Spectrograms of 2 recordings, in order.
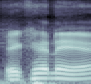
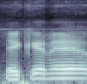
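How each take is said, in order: No difference in how they are said.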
